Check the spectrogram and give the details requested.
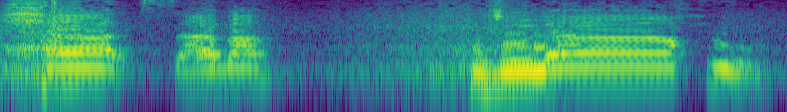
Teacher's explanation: ہا کی آواز جو ہے حلق سے ادا ہوتی ہے، یہ بڑی ہا ہے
